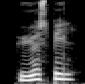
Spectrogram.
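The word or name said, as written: hørespil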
